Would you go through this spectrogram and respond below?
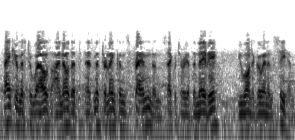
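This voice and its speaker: An actor playing a grave, earnest news reporter in a dramatic, formal 1940s radio style. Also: male voice, deep voice, steady tone, fast, natural voice. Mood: solemn. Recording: muffled, noisy 1940s radio broadcast.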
